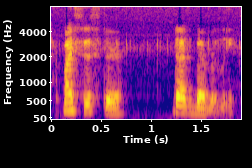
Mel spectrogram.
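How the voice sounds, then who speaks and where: A woman's voice: mid-range voice, breathy edge. A young woman telling a personal story to her viewers in a rambling, chatty way, full of fillers. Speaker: vlogger. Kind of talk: casual storytime. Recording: tinny phone-like sound.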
